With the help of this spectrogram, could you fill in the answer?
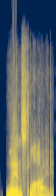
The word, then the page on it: landslide: American English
